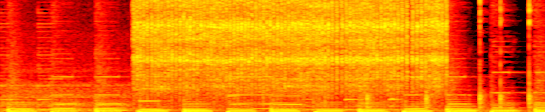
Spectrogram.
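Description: Children's background music with a steady bass beat, overlaid from about a second in by a loud, noisy cartoon machine sound effect lasting about two and a half seconds as an animated press squashes a rugby ball. Near the end, short ticks and plinks start as small balls begin dropping.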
